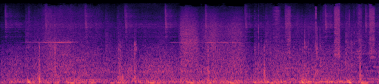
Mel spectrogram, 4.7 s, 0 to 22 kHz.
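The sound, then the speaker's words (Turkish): Dense road traffic in a jam rumbles steadily, vehicles stuck in the same place for 15 minutes, with engines idling, occasional horn-like tones and a faint reversing beep amid a continuous low drone of stalled vehicles. “Allah'ım böyle trafiğim yetti Allah aşkına hep Dur ya.”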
